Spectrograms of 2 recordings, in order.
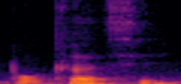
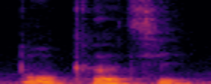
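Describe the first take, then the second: First: 不客气 with 不 lifted to a rising second tone; changed tone on 不. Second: 不客气 with 不 kept in a falling fourth tone; awkward unchanged falling tone on the 不 of 不客气; wrong tone on 不. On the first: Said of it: "So we change the tone, become". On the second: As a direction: say 不客气 without the tone change on 不. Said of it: "saying it with awkward, very funny". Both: Shown as a demonstration.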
